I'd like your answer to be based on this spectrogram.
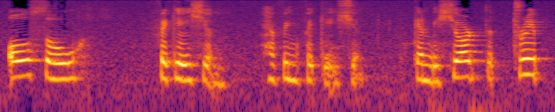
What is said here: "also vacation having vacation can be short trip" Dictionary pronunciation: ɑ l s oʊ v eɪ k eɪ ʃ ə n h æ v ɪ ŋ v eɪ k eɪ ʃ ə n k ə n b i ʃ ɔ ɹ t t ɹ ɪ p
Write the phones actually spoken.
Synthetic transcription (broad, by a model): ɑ l s oʊ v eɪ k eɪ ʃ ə n h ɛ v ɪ ŋ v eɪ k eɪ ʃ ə n k ə n b i ʃ ɔ ɹ t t ɹ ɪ p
